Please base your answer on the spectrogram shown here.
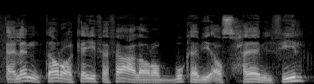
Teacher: الراء عندي مفخمة في ترى، ما قولش ألم ترى ولا ربك. الراء هنا مفخمة والراء هنا مفخمة، مهم أوي إحنا إيه نبين تفخيم الراء.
